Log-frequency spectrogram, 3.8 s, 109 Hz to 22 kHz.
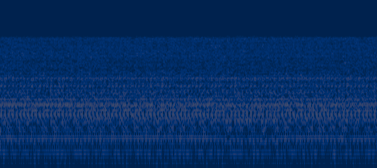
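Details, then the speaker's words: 2012 Honda Pilot at cold start after sitting two weeks, serpentine belt reinstalled after a bad idler tensioner pulley: quiet, fast, even light tick that stops once warm; owner suspects lifters, not confirmed; cold-start ticking. "still making some weird noises I know if you can hear it on the camera I was hoping it was the pulley and it was definitely bad almost sounds like lifters"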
